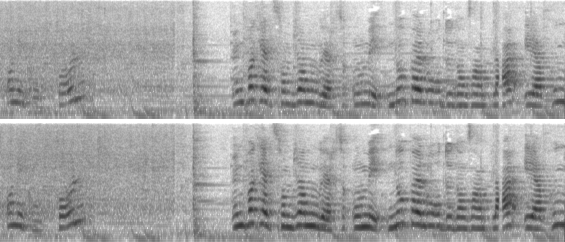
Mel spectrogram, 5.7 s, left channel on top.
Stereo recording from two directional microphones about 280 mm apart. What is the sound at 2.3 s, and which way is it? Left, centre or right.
Speech, right.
